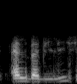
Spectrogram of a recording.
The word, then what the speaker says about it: El Babili: C'est El Babili, ça s'écrit E-L espace B-A-B-I-L-I.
